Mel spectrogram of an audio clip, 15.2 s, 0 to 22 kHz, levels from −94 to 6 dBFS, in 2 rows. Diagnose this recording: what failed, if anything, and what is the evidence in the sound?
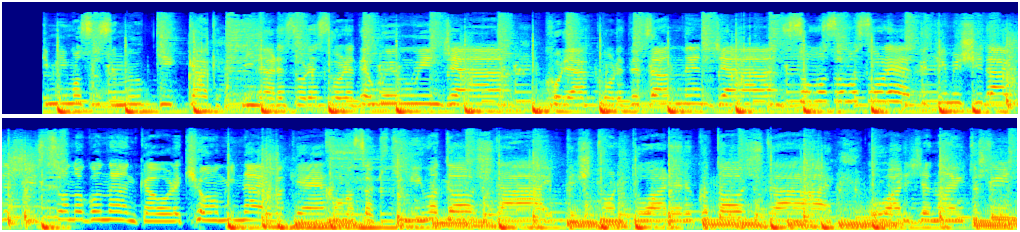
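Capture began late at the recording stage, producing a cut-off start: the recorder or stream was not yet writing when the sound was already under way. The clip holds digital silence from 0.0 to 0.31 s, then the audio appears abruptly at 0.31 s partway through an ongoing sound, with no natural attack or fade-in. Whatever preceded that point was never captured, so the opening arrives truncated rather than building up.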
